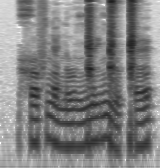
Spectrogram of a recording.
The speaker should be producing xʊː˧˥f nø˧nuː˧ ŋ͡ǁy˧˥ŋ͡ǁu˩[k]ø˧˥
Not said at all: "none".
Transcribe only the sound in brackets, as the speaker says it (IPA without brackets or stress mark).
ǁ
